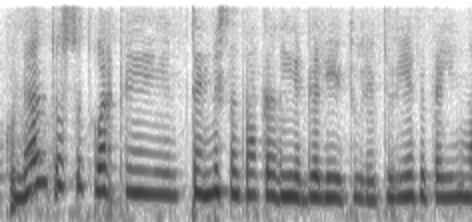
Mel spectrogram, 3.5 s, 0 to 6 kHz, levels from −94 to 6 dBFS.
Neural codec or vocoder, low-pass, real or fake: codec, 16 kHz in and 24 kHz out, 0.6 kbps, FireRedTTS-2 codec; 5.4 kHz; fake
